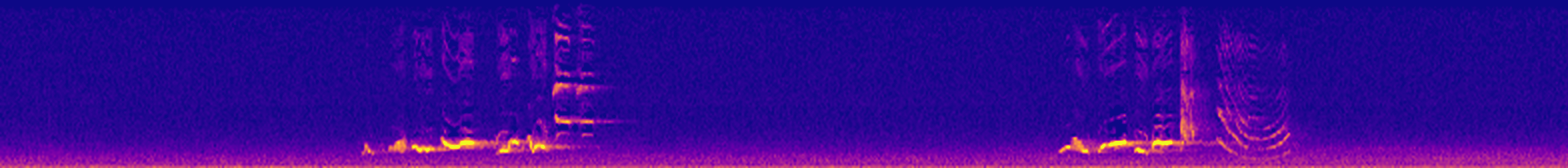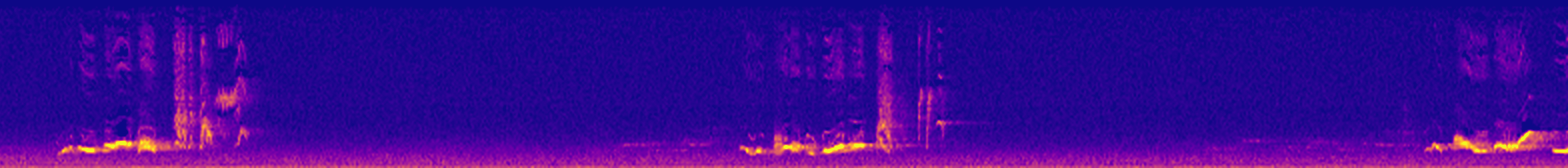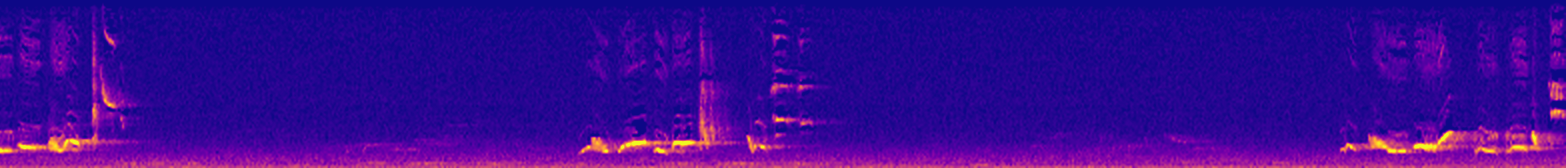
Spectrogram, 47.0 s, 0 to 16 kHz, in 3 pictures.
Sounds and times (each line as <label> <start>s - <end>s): blackbird singing 3.6s - 6.2s
blackbird singing 10.6s - 13.1s
blackbird singing 16.3s - 18.3s
blackbird singing 21.8s - 25.4s
blackbird singing 28.0s - 32.9s
blackbird singing 37.2s - 39.6s
blackbird singing 44.8s - 47.0s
